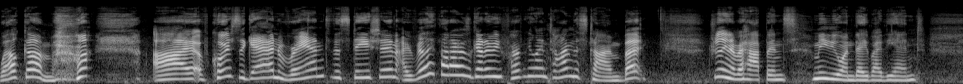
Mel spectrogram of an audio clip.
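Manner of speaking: breathless, winded, out-of-breath delivery. Radio host welcoming listeners after running to the station, out of breath. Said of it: "But I'm out of breath".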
